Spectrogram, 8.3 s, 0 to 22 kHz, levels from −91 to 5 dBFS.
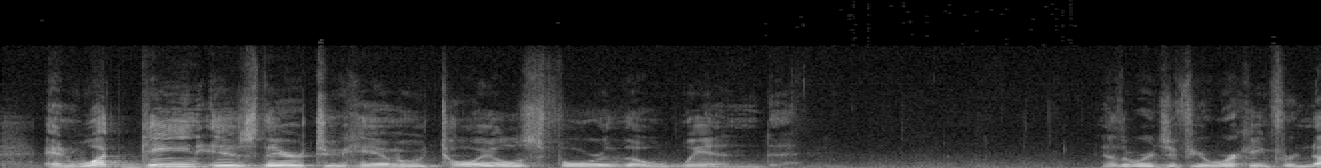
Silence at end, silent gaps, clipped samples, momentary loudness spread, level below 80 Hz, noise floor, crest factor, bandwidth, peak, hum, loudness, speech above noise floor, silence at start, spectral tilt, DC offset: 0 s; none; under 0.1%; 12 LU; -54 dBFS; -49 dBFS; 22 dB; 14 kHz; 0 dBFS; none; -21 LUFS; 29 dB; 0 s; -5 dB/octave; under 0.1%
